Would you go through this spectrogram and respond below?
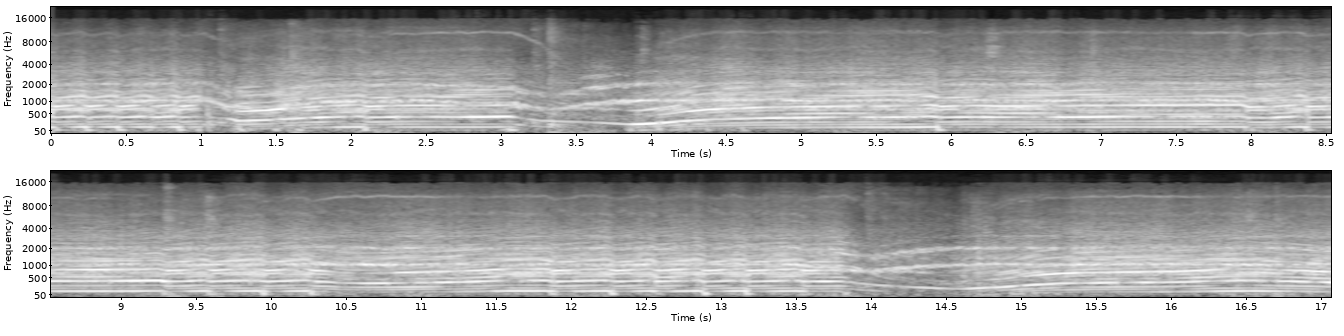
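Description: A car drifting in Assetto Corsa, its engine holding high revs with a rising and falling whine while tires squeal continuously, the pitch dipping sharply twice as the driver shifts or lifts before climbing again.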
